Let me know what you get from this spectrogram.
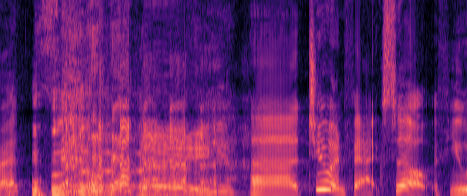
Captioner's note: laughter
